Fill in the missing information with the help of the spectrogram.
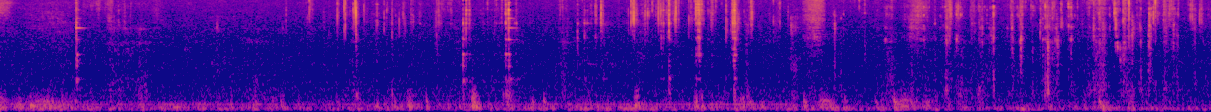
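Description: Faint, scattered small crackles and clicks as a crisp-edged appam is torn by hand and mixed into vegetable stew.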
